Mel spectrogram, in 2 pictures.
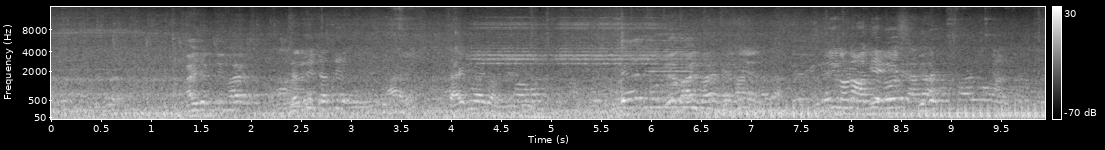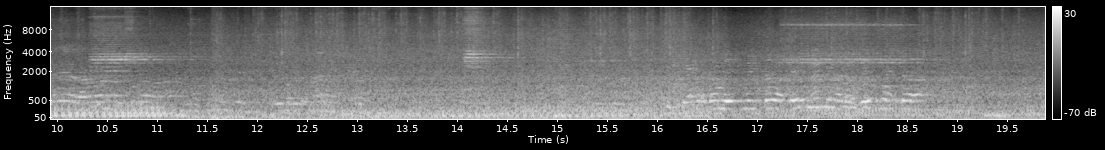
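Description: Several men talk and call out nearby.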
